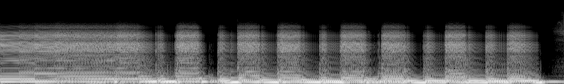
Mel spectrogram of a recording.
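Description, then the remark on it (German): Heavily fuzzed electric guitar chords ring out in a steady rhythm: a long opening chord, then a series of short, choppy strums with brief gaps, thick and saturated, with no voices. “Für Single Notes mache ich das ganz gerne, für Akkorde zum Beispiel.”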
